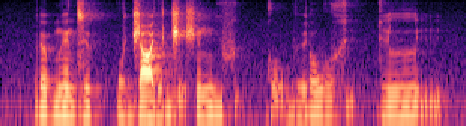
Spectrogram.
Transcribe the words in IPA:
ɾ ø b ẽ d͡z y pː o̤ d͡ʒ ɑ ɾʲ e̤ d͡ʒ ḛ ʃ ĩ ŋ i̤ f ḭ kː o̰ bʱ y ɾ o w o̤ x ḭ kː i lː ḭ

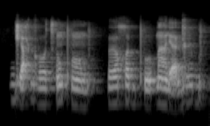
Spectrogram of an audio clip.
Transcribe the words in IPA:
ɡʱ ḭ˦ ħ ɡʱ o˨ t͡sʼ ũ˦ pʰ õ˨ b | ɵ˨˦ χ ʉ˨ b pʰ ṵ˨ ɓ ã˨ ɾʲ a̰˨ ɡ ɨ˦ b

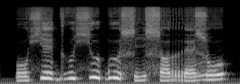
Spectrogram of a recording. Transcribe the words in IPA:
o˩˧ ç e˥˧ ɡʱ ɯ˥˧ ç ɯ˥˧ ɓ ɯ˥˩ ɬ i˩˧ ɬ ʌ˩˧ r ɛ˩˧ ɮ o˦˥

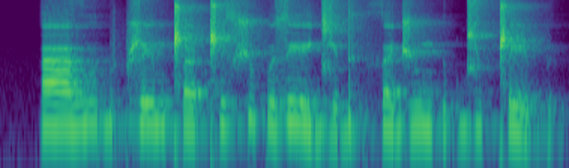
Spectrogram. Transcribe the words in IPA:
aː v uː b e p ʐ eː m ǁ ɐː ǁ i z ʃ u p ɵ z eː d͡ʑ e d i p θ ɐ d͡ʒ uː m ʔ ɨ p d͡ʑ u ǁ e p

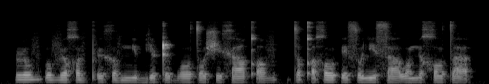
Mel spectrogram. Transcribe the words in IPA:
ɭ o v ʔ o v ø χ œ v pʼ ø x ʌ v mʲ ʌ bʲ œ ʈ ɘ b ɔ t ɔ ʃ e x a qʼ ɔ v | t ø qʼ ʌ χ o ʔ e s o lʲ e s a lˠ œ mʲ ɘ χ ɔ t a

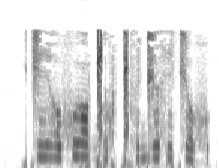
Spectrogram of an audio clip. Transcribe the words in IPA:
t͡ʃ i ɦ o xʷ j ɔ ɡ͡ǁ a xʷ ǁʰ ʏ d͡ʒ ʏ x i t͡ʃ ʊ xʷ

